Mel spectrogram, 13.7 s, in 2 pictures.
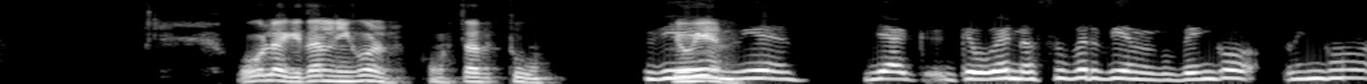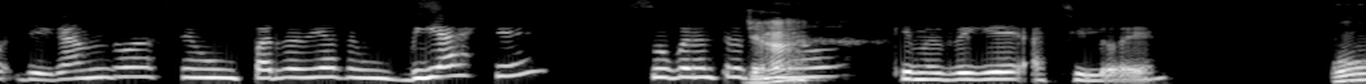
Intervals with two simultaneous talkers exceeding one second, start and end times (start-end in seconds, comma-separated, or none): none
